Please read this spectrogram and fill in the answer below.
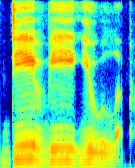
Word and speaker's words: develop: I hear develop quite a bit. That's a classic. But the stress is actually earlier. It's more like D-V-U-lip.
